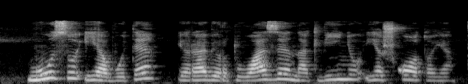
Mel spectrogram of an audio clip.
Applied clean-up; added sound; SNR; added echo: none; none; none; none.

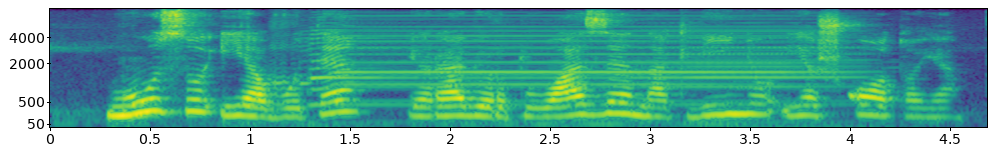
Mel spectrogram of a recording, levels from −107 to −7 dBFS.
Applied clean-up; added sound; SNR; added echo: none; Harmonica; 12 dB; none.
